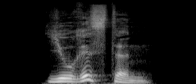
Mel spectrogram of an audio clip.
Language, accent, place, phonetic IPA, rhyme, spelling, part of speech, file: German, Germany, Berlin, [juˈʁɪstn̩], -ɪstn̩, Juristen, noun, De-Juristen.ogg
- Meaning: plural of Jurist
